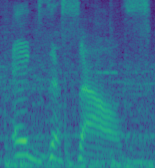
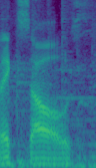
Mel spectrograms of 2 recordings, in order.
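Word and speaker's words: exisal: And if you even try to interfere, we'll just crush you with these here exosols. The exosols. Okay, so that's how you pronounce it. Exosols. Okay, I was pronouncing them exiles.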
